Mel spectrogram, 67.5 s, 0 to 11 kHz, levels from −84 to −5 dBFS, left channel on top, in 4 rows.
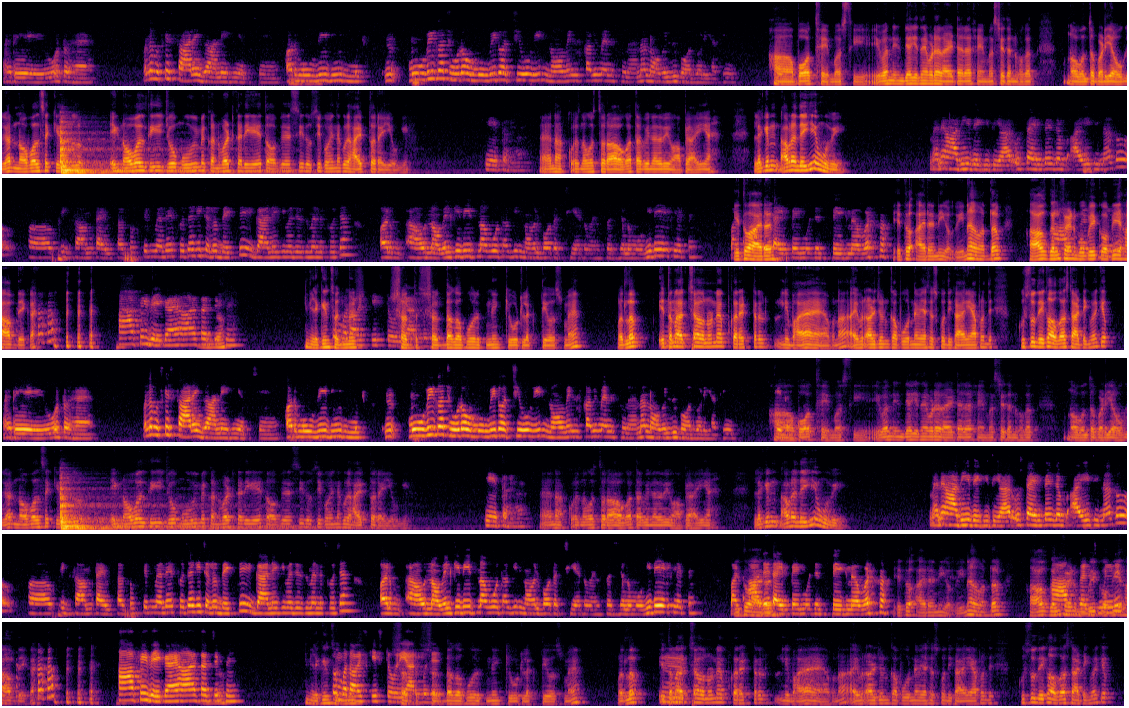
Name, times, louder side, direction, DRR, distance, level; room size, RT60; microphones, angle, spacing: voice 1, 0.0-1.4 2.1-5.5 5.7-11.0 11.6-12.1 24.1-24.8 30.8-39.1 39.4-44.2 44.7-47.2 49.5-50.6 51.2-51.5 52.4-54.2 55.6-57.2 60.5-60.9, right 8 dB, 75° right, 0.4 m, -27 dB
voice 2, 11.5-15.5 16.0-18.1 18.5-23.0 24.9-27.6 28.1-29.5 44.7-45.3 47.3-48.7 49.2-51.2 51.9-52.0 53.6-54.0 55.2-56.0 56.5-59.3 59.9-60.2 60.5-65.6 65.9-67.2, left 6 dB, 90° left, 0.4 m, -26 dB
sound 1, 17.7-22.5, left 1 dB, 10° left, 0.4 m, -28 dB
4.2 x 2.4 x 3.6 m
head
